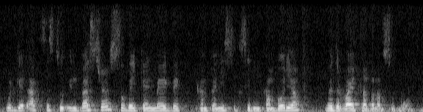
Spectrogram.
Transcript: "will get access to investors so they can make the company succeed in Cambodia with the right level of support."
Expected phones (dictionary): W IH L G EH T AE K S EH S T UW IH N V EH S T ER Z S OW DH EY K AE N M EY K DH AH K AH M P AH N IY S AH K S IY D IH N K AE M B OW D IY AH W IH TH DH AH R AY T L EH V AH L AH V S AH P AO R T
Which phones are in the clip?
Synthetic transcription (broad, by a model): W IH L G EH T AE K S EH S T UW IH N V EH S T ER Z S OW DH EY K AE N M EY K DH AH K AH M P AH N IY S AH K S IY D IH N K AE M B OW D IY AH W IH DH AH R AY T L EH V AH L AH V S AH P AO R T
